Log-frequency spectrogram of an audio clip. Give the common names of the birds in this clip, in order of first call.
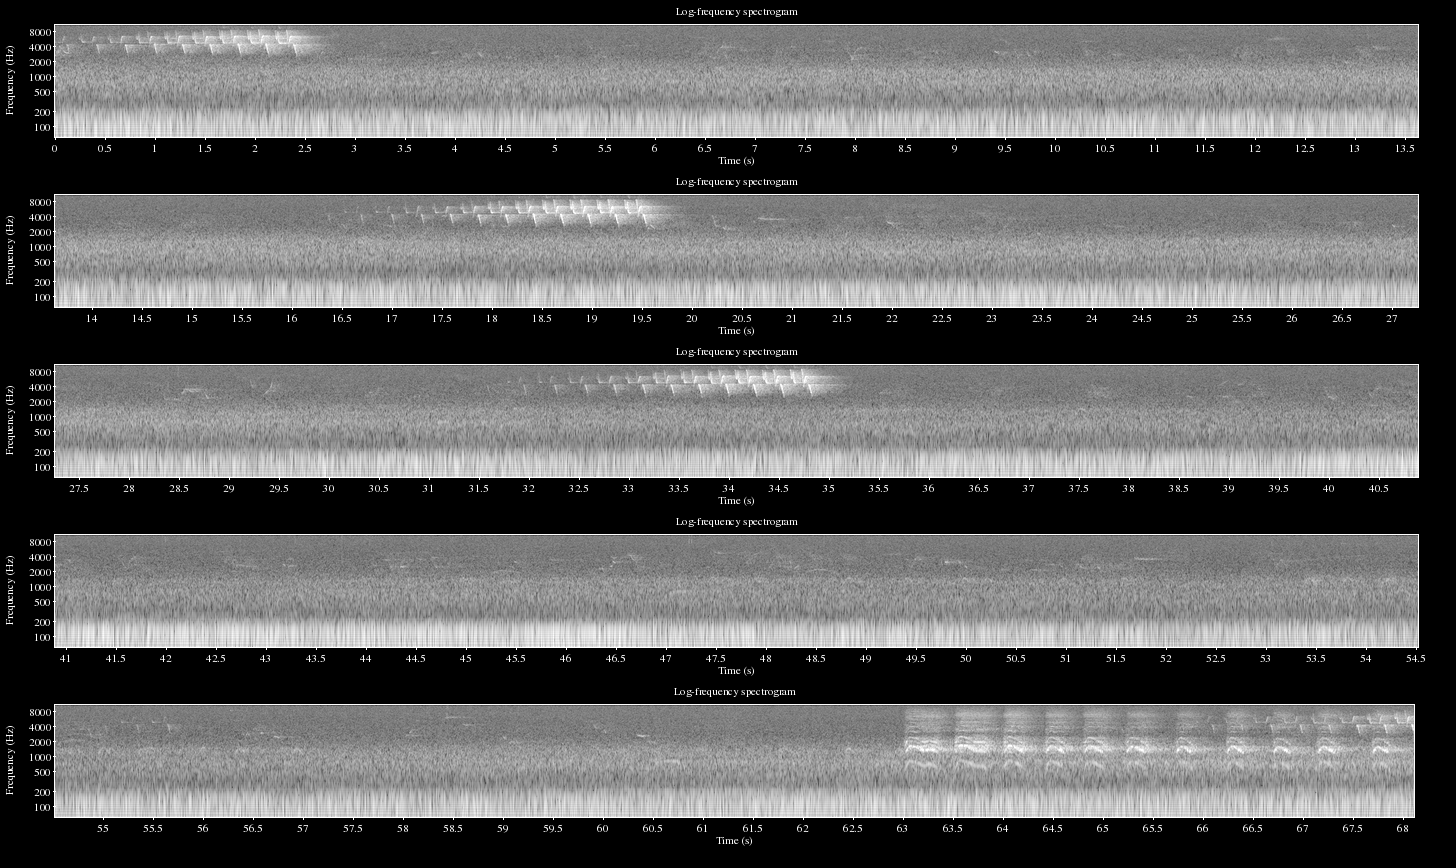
Ovenbird, Red-eyed Vireo, Gray Catbird, American Crow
